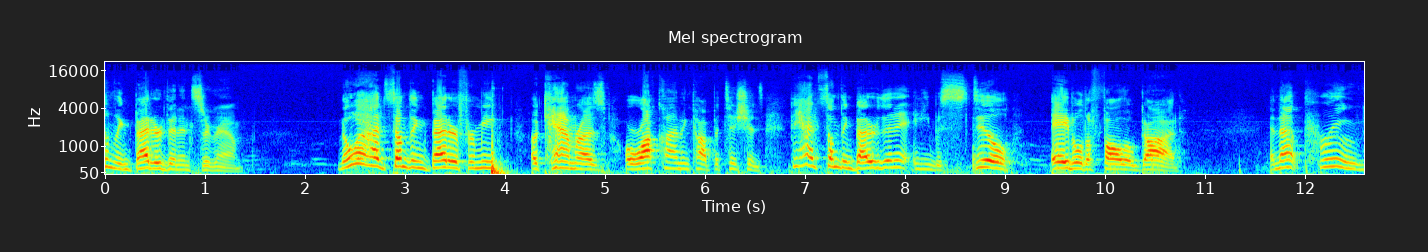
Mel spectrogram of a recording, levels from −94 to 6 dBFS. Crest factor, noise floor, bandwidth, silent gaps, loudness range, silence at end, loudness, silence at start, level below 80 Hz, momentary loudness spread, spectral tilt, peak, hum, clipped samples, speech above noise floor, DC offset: 18 dB; -58 dBFS; 16 kHz; none; 3 LU; 0 s; -17 LUFS; 0 s; -36 dBFS; 16 LU; -5 dB/octave; 0 dBFS; none; under 0.1%; 41 dB; under 0.1%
